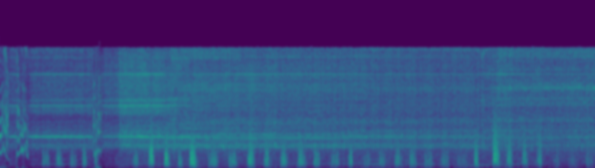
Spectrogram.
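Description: Cordless drill running with an arrowhead tile bit grinding into hard porcelain tile: a steady high motor whine with a fast, even ticking as the bit chatters against the tile.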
